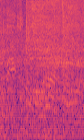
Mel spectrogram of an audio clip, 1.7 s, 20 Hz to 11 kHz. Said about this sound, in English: and peels out in the parking lot. The powerful engine of the 1970 Plymouth Roadrunner Hemi sounds not only like a roaring jungle tiger, but of a tribute to American muscle everywhere and the great tradition of uptake in these beautiful classic cars.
